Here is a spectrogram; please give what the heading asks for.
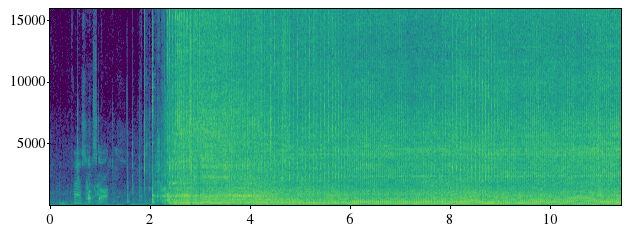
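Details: Victa lawn mower rebuilt from two parts mowers, test run after rebuild; fires on first pull and settles into steady, even high-revving buzz with no misses or hunting; runs healthy.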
